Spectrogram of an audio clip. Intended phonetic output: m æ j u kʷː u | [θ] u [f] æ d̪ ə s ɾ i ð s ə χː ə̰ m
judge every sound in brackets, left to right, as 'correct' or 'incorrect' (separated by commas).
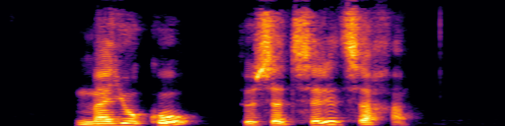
correct, incorrect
